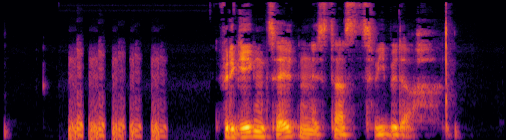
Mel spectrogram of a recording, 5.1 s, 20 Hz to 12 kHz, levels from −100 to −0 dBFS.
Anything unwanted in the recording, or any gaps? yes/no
yes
